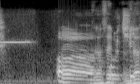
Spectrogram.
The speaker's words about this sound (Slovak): Zase pípaš. Nie, to som nebol ja. To bol nejaký, jak vysoké zdvižné vozy, keď cúva, alebo niečo také.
